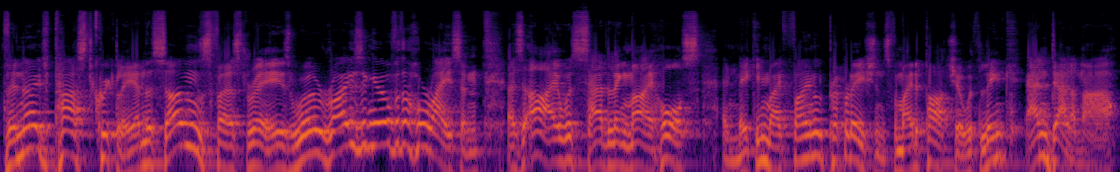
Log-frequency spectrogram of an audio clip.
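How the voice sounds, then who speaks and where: A man's voice: fairly high pitch, sing-song, moderate pace, hardly any pauses. A man narrating a piece of fan fiction in a theatrical, exaggerated way. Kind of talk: dramatic reading of fan fiction.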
